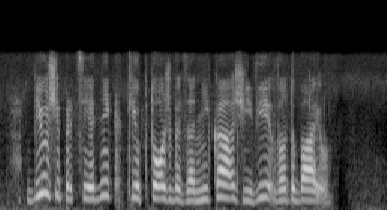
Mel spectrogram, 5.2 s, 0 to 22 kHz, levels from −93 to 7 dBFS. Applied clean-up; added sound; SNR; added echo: neural mask model Resemble Enhance denoiser.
